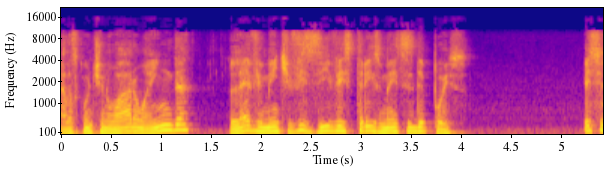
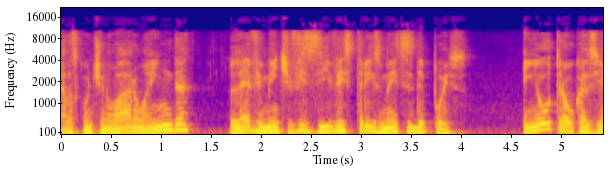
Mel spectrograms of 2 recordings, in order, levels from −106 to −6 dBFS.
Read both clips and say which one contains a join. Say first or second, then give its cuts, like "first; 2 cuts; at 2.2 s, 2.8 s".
second; 1 cut; at 4.4 s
